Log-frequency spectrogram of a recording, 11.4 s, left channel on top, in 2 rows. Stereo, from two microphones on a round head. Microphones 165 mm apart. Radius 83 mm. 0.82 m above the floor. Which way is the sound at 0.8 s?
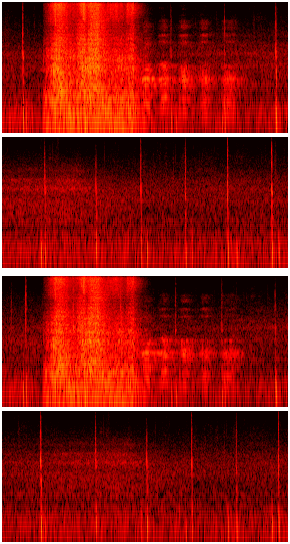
10° left (ahead or behind).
